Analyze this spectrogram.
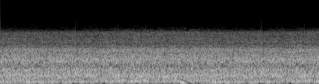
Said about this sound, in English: residents have complained about the noise from the giant fans that are used to cool the computers. I'm going to play you the sound from a news report from the TV station WATE so you can hear what it sounds like.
